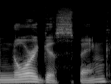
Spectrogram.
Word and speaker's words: Norges Bank: And I think if the by the way I pronounced that wrong. It's a Norus Bank. Norris Bank.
